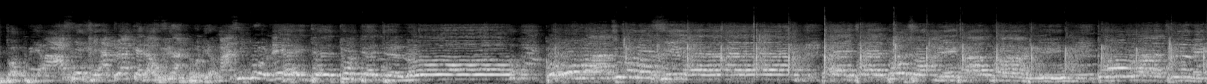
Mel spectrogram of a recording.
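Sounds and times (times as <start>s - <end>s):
men singing amplified worship song: 0.0s - 12.0s.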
